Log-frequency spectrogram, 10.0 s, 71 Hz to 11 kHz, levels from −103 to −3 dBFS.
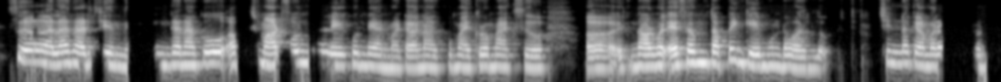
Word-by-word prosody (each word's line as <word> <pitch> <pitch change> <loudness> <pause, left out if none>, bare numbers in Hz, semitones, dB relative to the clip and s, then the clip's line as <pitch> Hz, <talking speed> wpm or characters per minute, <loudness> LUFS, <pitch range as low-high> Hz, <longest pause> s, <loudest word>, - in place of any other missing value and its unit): So, 290 - -1 0.3
అలా 220 +2 +3
నడిచింది. 205 -2 -1 0.3
ఇంకా 215 +1 0
నాకు 210 +2 +1 0.5
స్మార్ట్ 210 -3 +2
ఫోన్ 240 0 +1
కూడా 240 -2 -9
లేకుండే 200 0 -2
అన్నమాట. 175 -1 -5 0.2
నాకు 175 0 -8
మైక్రోమ్యాక్స్ 185 +1 -4 0.7
ఆహ్, 170 0 -1 0.3
నార్మల్, 195 +1 +4
ఎఫ్‌ఎమ్ 235 +4 +4
తప్ప, 220 0 0
ఇంకేముండవు 195 -4 0
అందులో. 165 0 -7 0.6
చిన్న 230 -2 -4
కెమెరా 200 0 +1 0.4
ఉంటది. 175 - -9
200 Hz, 125 wpm, -21 LUFS, 185-215 Hz, 0.7 s, నార్మల్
